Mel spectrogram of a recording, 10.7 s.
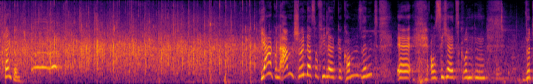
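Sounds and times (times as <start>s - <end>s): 
big round of applause: 0.0s - 5.8s
speech: 0.1s - 0.7s, 5.2s - 10.6s.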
